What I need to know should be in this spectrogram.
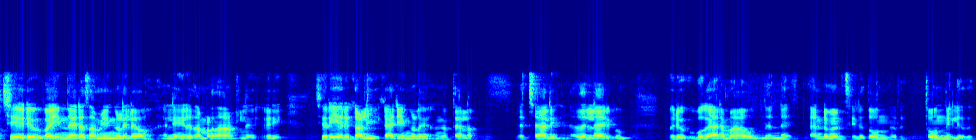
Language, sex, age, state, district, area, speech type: Malayalam, male, 30-45, Kerala, Kasaragod, rural, spontaneous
